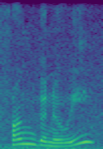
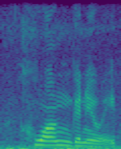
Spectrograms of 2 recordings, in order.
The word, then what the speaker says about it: Whanganui: locals you call it huanganui putting the h actually before the w so very interesting and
